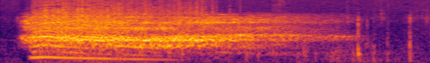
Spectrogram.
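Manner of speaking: high, drawn-out breathy sigh; long sigh. Acted. Player reacts to a stealth dilemma.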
